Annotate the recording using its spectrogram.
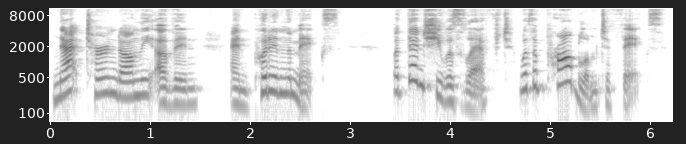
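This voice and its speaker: In a mid-range voice and a little slowly, a woman narrates a children's picture book with lots of expression.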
